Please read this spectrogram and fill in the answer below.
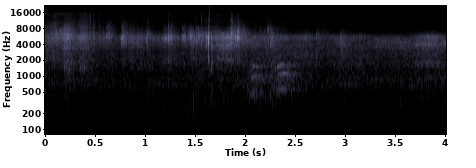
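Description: A dog barking faintly, with one short call about two seconds in, over low background hum. A single sharp click comes just before it.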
